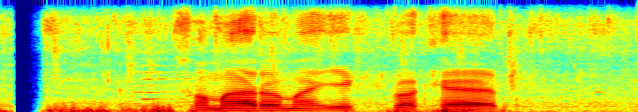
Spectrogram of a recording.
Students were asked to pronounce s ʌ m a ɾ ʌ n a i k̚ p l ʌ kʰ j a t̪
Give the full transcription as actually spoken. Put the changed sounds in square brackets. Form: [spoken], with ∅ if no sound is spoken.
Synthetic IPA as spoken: s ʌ m a ɾ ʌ [m] a [e] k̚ p [r] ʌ kʰ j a t̪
